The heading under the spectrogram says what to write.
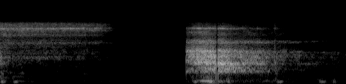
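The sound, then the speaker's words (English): A person takes two long, deep breaths through the nose during a centering exercise, a slow airy inhale, a brief pause, then a fuller, louder exhale that tapers off, alone with no talking. “So I'm just going to ask that you just maybe close your eyes and connect with your breath, breathing in and out through your nose as deeply as you can.”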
